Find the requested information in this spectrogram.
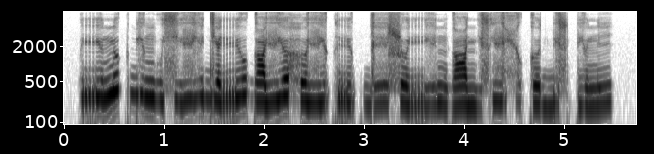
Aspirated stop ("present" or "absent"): absent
